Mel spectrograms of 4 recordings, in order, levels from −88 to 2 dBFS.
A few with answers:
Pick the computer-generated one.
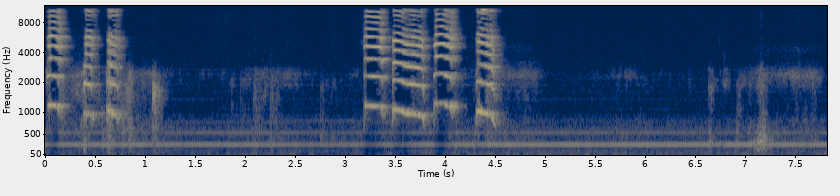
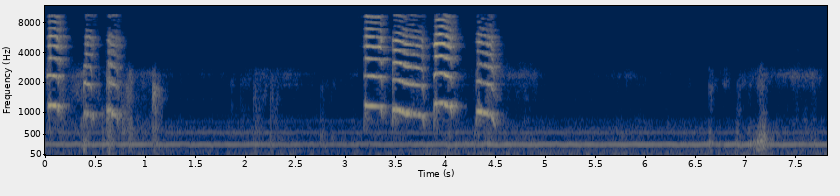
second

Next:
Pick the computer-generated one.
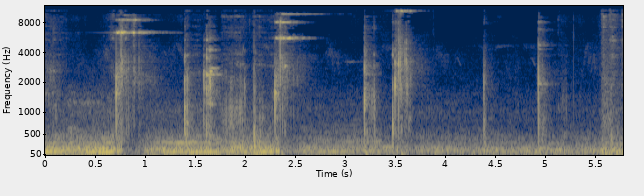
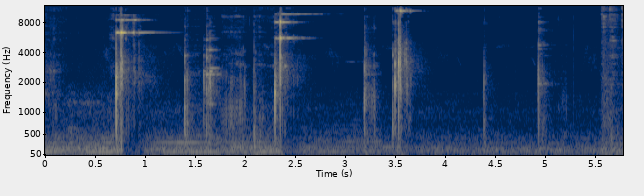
first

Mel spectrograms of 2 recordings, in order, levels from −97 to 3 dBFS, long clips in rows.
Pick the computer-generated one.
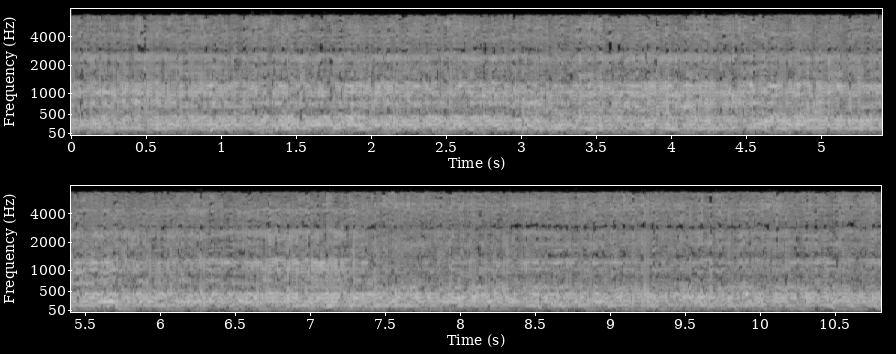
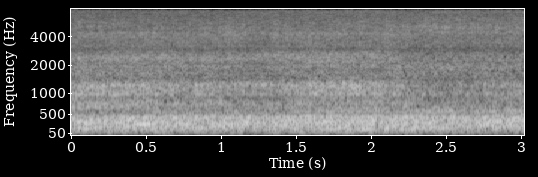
first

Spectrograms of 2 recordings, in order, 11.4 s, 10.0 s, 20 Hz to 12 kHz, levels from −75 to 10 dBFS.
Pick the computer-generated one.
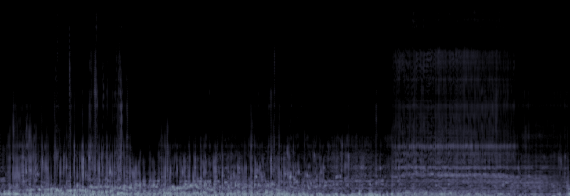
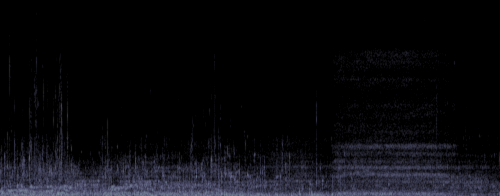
first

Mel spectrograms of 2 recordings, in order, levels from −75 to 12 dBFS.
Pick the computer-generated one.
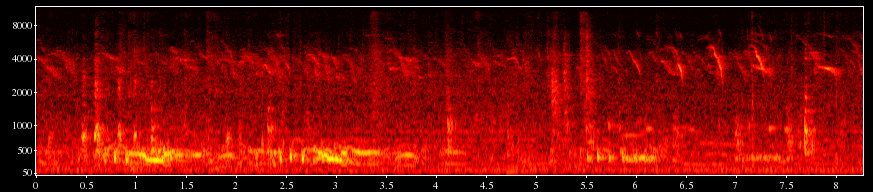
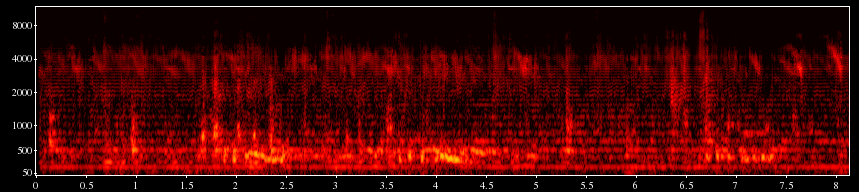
second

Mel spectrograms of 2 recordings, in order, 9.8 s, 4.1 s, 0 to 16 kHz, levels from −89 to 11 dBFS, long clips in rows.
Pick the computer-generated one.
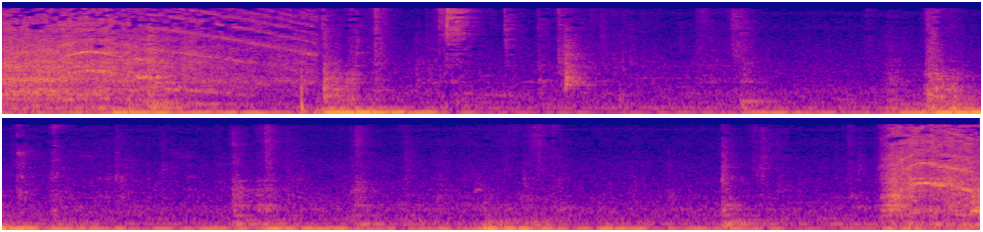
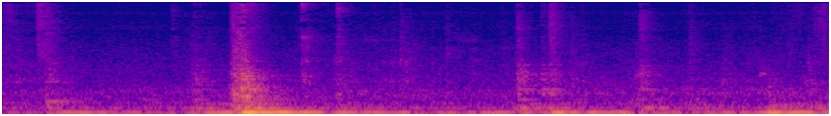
first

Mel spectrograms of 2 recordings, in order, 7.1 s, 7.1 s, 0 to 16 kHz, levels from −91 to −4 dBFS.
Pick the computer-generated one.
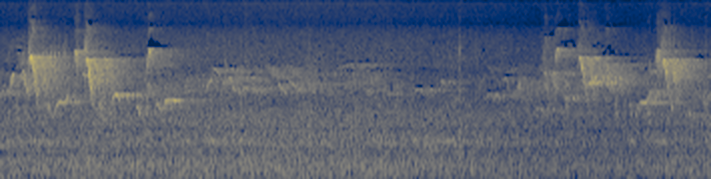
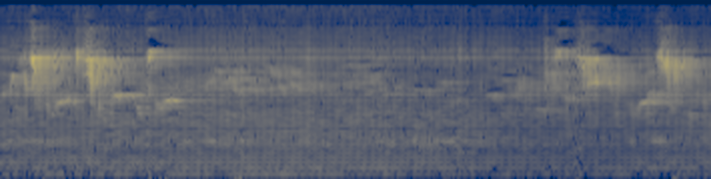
second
